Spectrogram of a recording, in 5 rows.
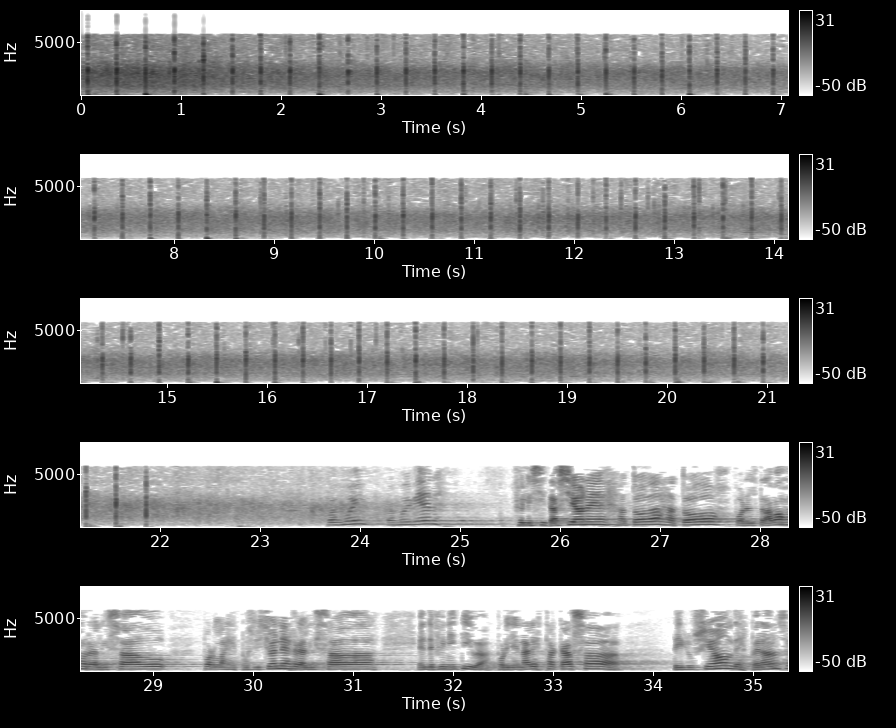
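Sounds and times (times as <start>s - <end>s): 
audience applause: 0.0s - 24.3s
speech: 23.8s - 25.0s, 25.6s - 35.3s.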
